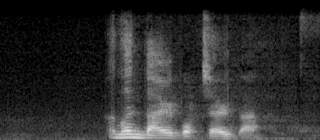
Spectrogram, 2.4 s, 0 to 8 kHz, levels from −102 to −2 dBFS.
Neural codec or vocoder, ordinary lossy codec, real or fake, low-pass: codec, 16 kHz, 0.8 kbps, ZipCodec; Opus, 64 kbps; fake; 7.2 kHz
